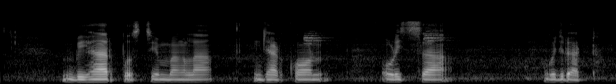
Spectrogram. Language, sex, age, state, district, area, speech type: Santali, male, 18-30, West Bengal, Bankura, rural, spontaneous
